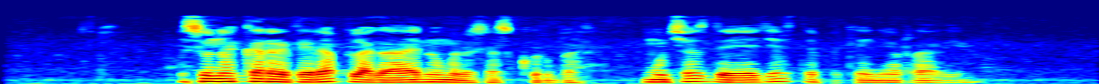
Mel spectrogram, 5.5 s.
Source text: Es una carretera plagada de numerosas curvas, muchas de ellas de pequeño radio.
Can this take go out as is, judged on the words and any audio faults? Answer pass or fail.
pass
